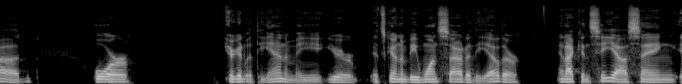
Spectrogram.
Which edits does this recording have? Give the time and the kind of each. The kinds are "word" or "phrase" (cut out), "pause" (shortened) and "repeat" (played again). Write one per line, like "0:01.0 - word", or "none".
0:02.4 - phrase
0:03.6 - pause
